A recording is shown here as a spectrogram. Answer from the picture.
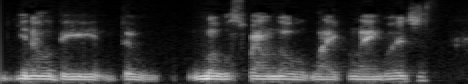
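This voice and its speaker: Moderate-paced speech in a Portuguese accent. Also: man. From Northeast Brazil. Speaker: podcast guest. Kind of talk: casual chat.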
